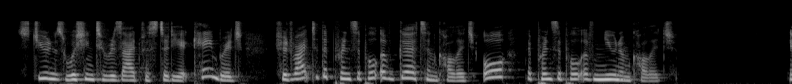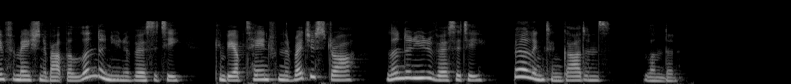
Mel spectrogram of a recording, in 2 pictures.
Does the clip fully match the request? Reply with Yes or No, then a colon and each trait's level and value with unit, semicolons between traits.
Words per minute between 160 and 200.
No: average, 150 wpm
